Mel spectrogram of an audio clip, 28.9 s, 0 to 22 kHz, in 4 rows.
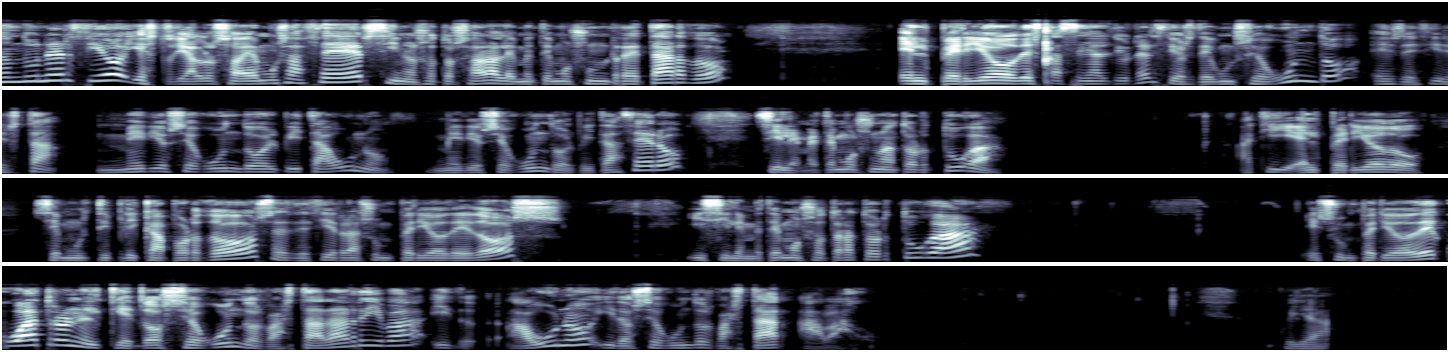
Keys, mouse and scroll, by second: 3.2 click, 4.2 click, 10.6 click, 12.3-13.2 drag, 15.0-16.6 drag, 18.4 click, 18.9 click, 19.6 ctrl+c, 20.0 ctrl+v, 20.6-22.2 ctrl+drag, 23.0-24.0 drag, 24.3 click, 25.7-27.0 right drag.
